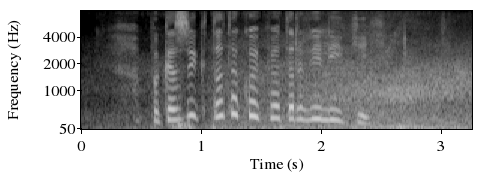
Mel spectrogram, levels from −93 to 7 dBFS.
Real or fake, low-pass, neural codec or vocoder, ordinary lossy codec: real; none; none; none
